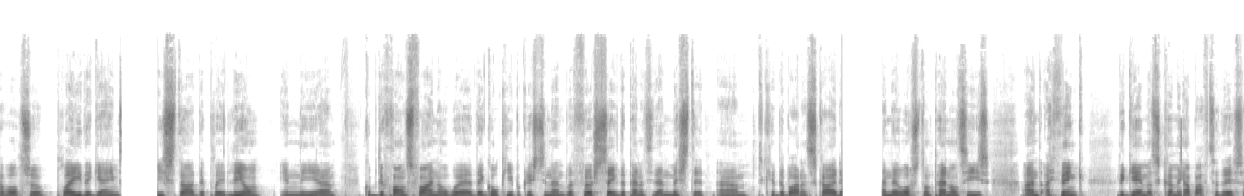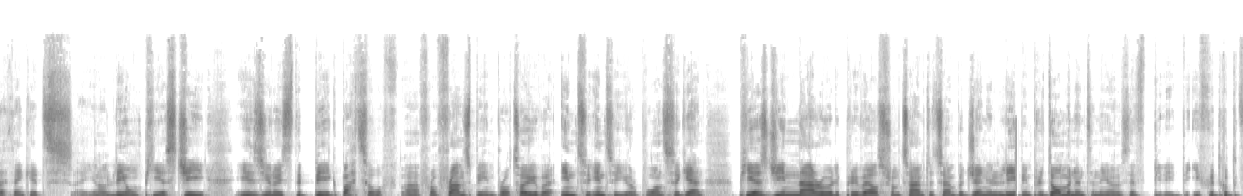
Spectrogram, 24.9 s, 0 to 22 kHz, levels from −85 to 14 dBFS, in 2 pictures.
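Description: Playback stalls at 1.20–1.57 s and 8.41–8.82 s cut the speech off mid-flow for about 0.37 s and 0.41 s of silence. The likely cause is the player running short of data or having its thread blocked, so output halted until it recovered.

Damaged data in a compressed stream appears at 11.77–11.84 s, 22.56–22.63 s and 24.62–24.67 s as brief chirps or blips. Corrupted frames there were misread by the decoder, which lost sync and searched for the next valid frame header.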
